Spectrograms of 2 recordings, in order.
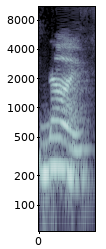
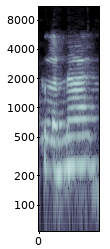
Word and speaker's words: knife: Yes, knife. Nhưng mà âm ca là âm câm nhá, thế nên mình sẽ đọc là knife. Ok, rồi. Con toàn nào là knife. Không đọc là knife nhá, đọc là knife nhá.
